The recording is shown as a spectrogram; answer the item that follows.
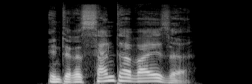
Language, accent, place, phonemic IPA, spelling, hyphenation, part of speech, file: German, Germany, Berlin, /ɪntəʁɛˈsantɐˌvaɪ̯zə/, interessanterweise, in‧te‧r‧es‧san‧ter‧wei‧se, adverb, De-interessanterweise.ogg
- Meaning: interestingly, intriguingly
